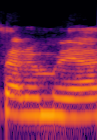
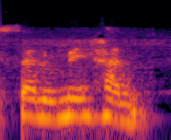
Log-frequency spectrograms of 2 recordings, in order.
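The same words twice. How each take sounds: First: The H at the start of Han is silent. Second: The H at the start of Han is pronounced. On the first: The speaker calls it wrong. "beaucoup vont prononcer Salomé Han" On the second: The speaker calls it right. "on va prononcer le H"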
